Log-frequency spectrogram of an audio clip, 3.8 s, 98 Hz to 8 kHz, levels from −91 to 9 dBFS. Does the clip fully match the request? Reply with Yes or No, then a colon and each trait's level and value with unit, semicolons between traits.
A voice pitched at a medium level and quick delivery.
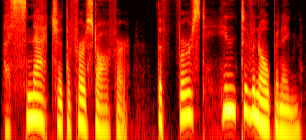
No: medium, 170 Hz; average, 190 wpm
